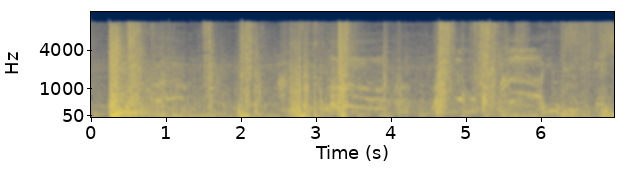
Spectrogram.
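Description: Several loud gunshots ring out in Assassin's Creed 4 Black Flag, sharp separate bangs spread over a few seconds amid battle noise, with voices shouting between them.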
